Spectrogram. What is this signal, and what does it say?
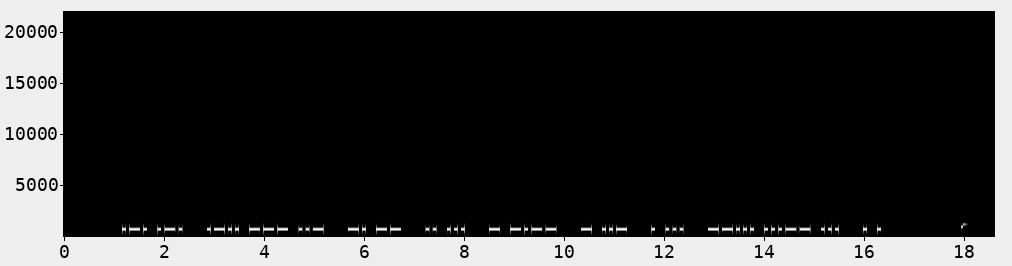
Morse code, heard as a keyed tone, about 17 wpm, 700 Hz. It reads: RR LOU NM IS TY TU ES 73S EE
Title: SOTA QSO Practice 17wpm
